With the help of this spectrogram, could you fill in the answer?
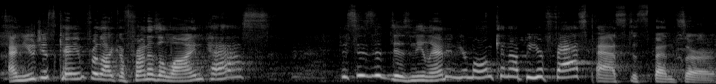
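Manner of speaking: high-pitched, hammed-up outrage; indignant. The ten to the two brothers, indignant. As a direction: protest in mock disbelief, pitched well up. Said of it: "they were indignant with the two brothers".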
